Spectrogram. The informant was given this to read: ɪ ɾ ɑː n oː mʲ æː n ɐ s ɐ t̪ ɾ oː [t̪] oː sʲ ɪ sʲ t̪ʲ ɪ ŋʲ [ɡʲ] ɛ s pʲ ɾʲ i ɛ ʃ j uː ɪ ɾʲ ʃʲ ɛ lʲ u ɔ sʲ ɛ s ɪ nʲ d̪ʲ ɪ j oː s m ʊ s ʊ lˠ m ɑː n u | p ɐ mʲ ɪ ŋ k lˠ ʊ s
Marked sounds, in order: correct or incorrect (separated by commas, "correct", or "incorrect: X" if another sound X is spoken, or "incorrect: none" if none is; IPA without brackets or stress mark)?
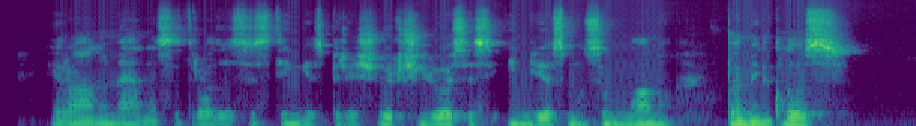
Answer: incorrect: d̪, correct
